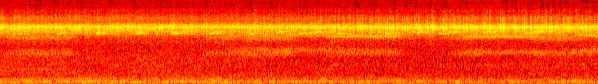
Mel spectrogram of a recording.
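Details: At night in the North Carolina backwoods, tree frogs give long buzzy trills that overlap and alternate with one another, set against a constant high, ringing swamp chorus.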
